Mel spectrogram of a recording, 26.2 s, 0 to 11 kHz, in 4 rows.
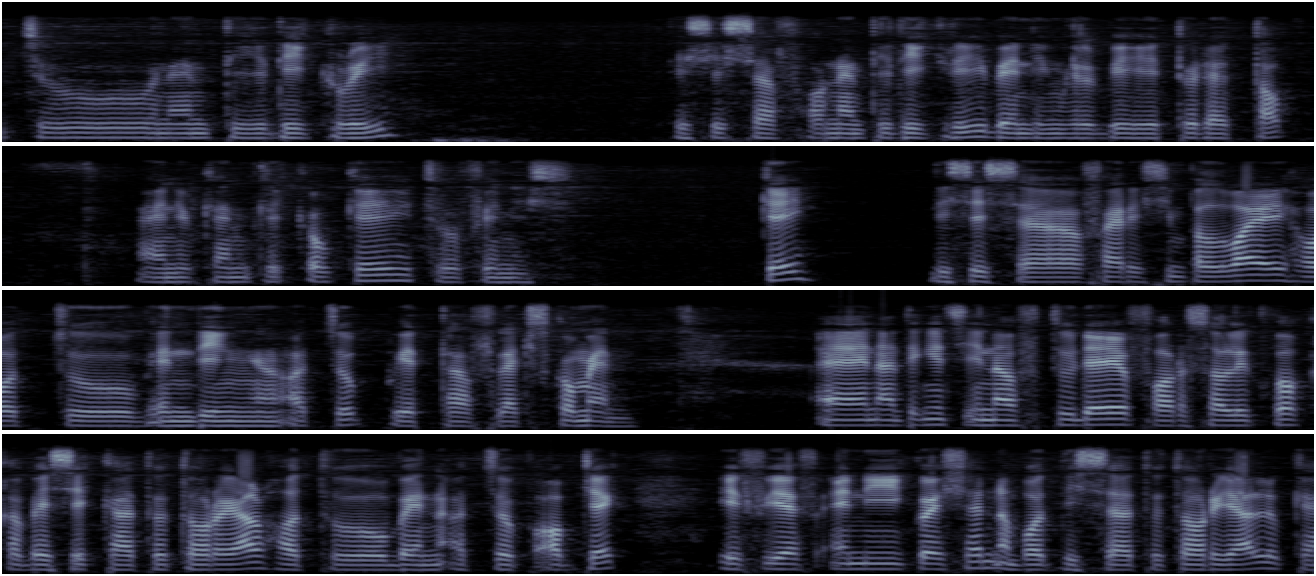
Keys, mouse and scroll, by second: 1.7-2.6 typing, 3.0 click, 3.9 middle click, 8.5 click, 9.9 middle click, 24.9 middle click.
